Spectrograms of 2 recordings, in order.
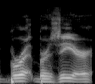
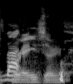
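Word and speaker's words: Brasier: relievers uh Ryan Presley Ryan braier that's what I call him anyway I know it's braer that is not how you say his name that's not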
